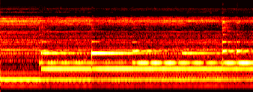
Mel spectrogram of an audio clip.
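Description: Calm meditation music: a steady held drone with bell-like chime notes struck four times, each ringing on.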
